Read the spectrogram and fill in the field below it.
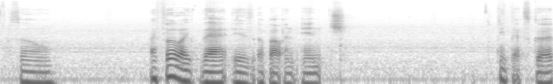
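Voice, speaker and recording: Soft-spoken and very slow, a man with a very deep, low pitch and a dark, mellow tone uses ordinary pitch variation, big swings in loudness, and long, frequent pauses. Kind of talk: ASMR baking tutorial.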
